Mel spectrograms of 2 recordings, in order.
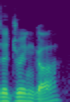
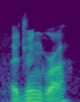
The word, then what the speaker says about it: Adingra: Here's Adringa. Adingrai Adingra. I'm putting the R in the wrong place when I say his name.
